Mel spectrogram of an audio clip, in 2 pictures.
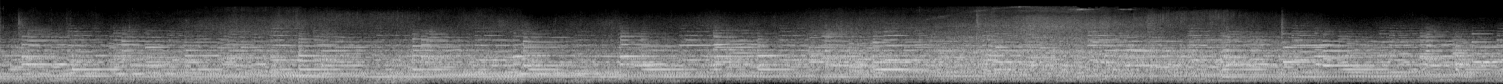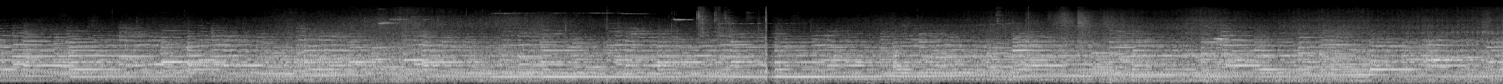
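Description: Several church bells, hung in an open metal frame on the church roof, ringing together in a continuous peal, their strikes overlapping without a break.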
